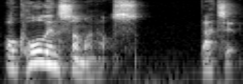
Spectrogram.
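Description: Radio horror role: a man playing a rational family doctor coming undone, halting delivery, very animated intonation. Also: a little high. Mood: agitated, urgent. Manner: stammering, halting, urgent. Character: flustered male doctor, family friend, rational but rattled. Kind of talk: old-time radio horror acting.

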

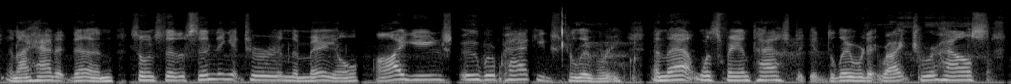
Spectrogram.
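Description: A woman's voice: fairly low pitch, darkish tone, slight background noise, poor audio. An older woman in casual group conversation, rambling a little as she searches for words. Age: 60s or older. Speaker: club member.

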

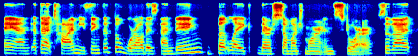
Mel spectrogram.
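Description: A woman's voice: mid-range voice, a little slow, sharp tone. A woman in her late twenties co-hosting a casual chat, giving earnest, rambling advice with many ums. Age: 20s. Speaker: podcast co-host.

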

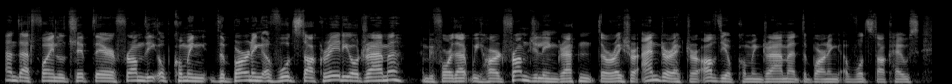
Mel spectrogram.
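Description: A man's voice: a little high, quick pace, hardly any pauses, sharp tone, no echo. An Irish man presenting a radio show in a scripted style, linking segments from a studio.

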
